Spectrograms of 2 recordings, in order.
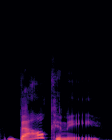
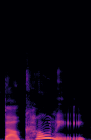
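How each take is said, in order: First: The stress is on the first syllable. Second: The stress is on the second syllable. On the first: This is the newer pronunciation that people once complained about. "with the stress on the first syllable" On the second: This is the original pronunciation borrowed from Italian. "when it was borrowed in from Italian, it was balcony"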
